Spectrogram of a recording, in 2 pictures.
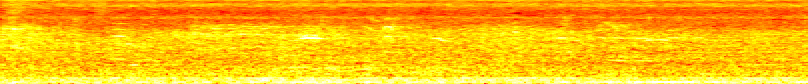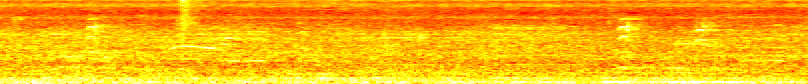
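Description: Waterbirds calling across a marsh: short, scattered calls, with one falling call about five seconds in, over a steady low rumble.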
